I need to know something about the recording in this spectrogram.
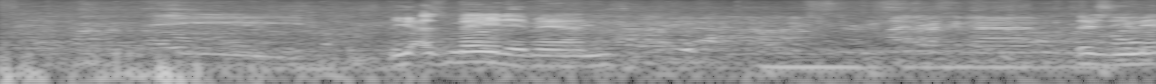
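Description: A crowd murmurs and chatters in a noisy echoing hall.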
